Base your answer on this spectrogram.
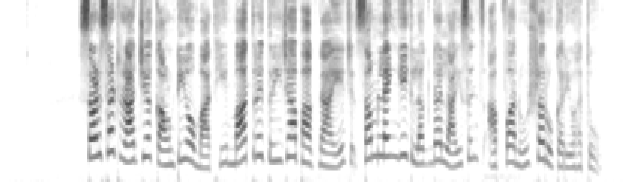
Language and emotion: Gujarati, neutral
